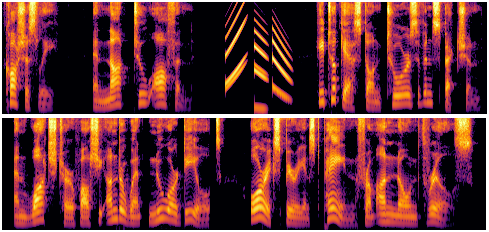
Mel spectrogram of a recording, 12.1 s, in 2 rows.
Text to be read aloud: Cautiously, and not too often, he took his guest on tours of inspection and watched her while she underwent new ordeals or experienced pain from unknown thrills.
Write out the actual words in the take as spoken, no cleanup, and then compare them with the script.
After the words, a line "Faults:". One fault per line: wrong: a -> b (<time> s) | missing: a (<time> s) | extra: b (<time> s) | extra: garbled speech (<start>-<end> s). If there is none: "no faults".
Cautiously, and not too often, he took guest on tours of inspection and watched her while she underwent new ordeals or experienced pain from unknown thrills.
Faults:
missing: his (4.2 s)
